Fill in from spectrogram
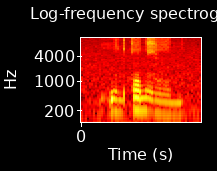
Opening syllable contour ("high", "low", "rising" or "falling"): low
